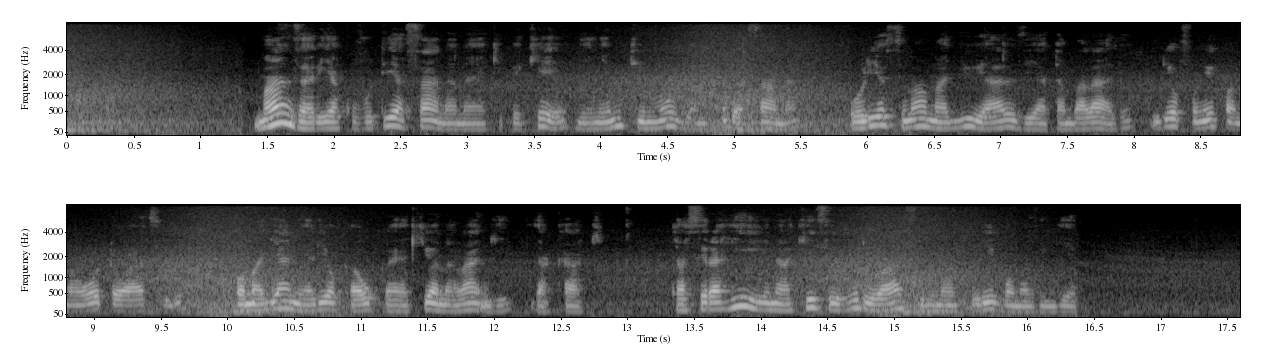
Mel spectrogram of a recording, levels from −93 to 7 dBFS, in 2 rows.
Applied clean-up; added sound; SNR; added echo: none; Traffic noise, roadway noise / Car; 14 dB; none.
